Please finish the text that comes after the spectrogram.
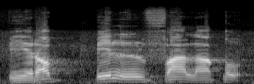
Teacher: birabbil itu banyak ada tasdidnya, maka dibacanya menekan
